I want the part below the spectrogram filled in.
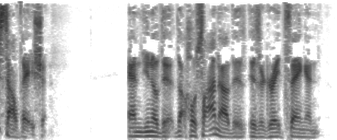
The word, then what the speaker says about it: Hosanna: And when you say in Hebrew, when you put a big accent on the last word, on the last letter of the word, and say Hosanna, that means like save us now.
